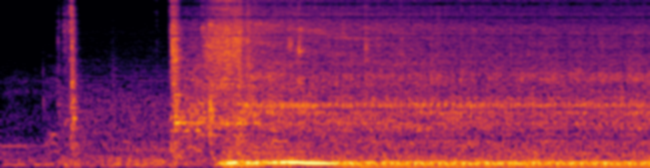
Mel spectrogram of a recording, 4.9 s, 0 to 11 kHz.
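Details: Barn-find 1979 Camaro V8 restarted on a road trip after a loose fitting that had backed out and caused smoke was retightened: brief crank, quick flare, then a smooth, steady idle with no stumble or hiss; normal.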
